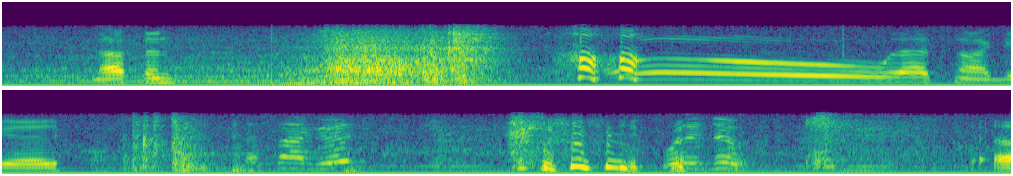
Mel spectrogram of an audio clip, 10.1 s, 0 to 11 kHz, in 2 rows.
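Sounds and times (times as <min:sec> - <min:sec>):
bumper scraping: 0:00.7 - 0:02.7.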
